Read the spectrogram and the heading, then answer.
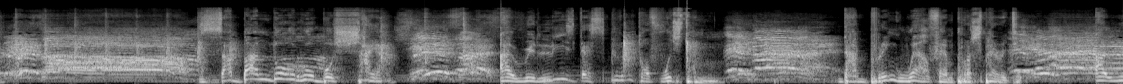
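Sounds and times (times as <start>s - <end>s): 
many voices shouting together: 0.0s - 2.0s, 4.0s - 5.0s, 7.2s - 8.4s, 10.1s - 11.2s
large audience clapping: 0.0s - 2.6s, 3.6s - 4.9s
speech: 2.0s - 7.8s, 8.4s - 11.2s.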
